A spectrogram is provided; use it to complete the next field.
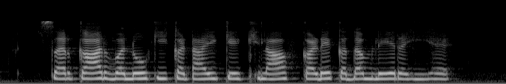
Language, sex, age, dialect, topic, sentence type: Hindi, female, 18-24, Garhwali, agriculture, statement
